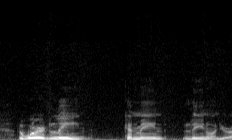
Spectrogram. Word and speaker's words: lien: but so is this it's pronounced lean the same as lean on your elbow but its meaning is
